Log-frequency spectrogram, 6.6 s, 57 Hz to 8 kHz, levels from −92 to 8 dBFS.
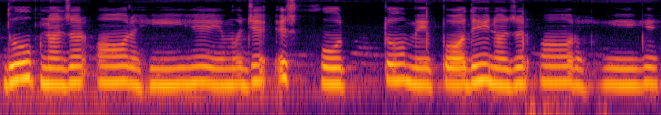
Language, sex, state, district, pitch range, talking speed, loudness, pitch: Hindi, female, Madhya Pradesh, Umaria, 215-235 Hz, 125 wpm, -17 LUFS, 225 Hz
